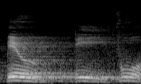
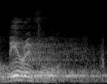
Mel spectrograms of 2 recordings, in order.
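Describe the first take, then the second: First: Syllables drawn out. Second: Said in the usual way. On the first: Shown as a demonstration. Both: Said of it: "Then we pause in some".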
